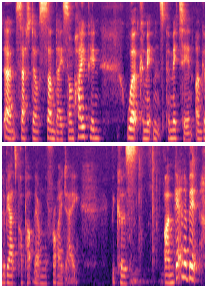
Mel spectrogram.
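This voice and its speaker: Croaky low-voiced woman chatting casually. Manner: chatty, rambling, frequent restarts and ums. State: has a cold, slightly croaky. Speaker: knitting vlogger. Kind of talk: casual chat to camera.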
